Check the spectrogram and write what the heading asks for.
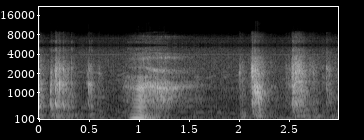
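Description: A back door creaks open with a drawn-out squeak, then bumps shut with a couple of solid knocks.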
